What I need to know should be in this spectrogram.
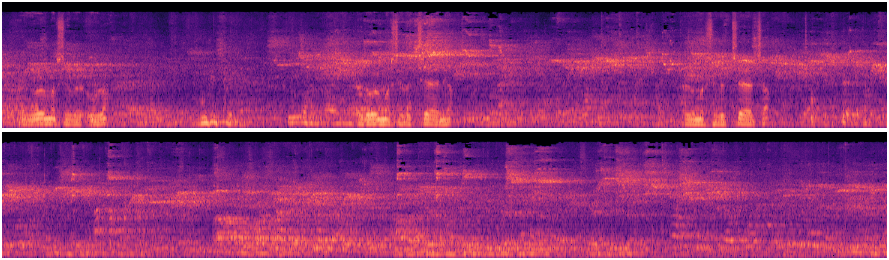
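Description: Budgies chatter and chirp nearby.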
